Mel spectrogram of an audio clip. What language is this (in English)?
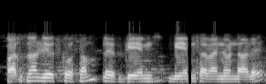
Telugu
